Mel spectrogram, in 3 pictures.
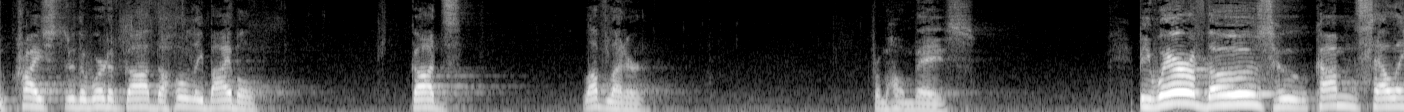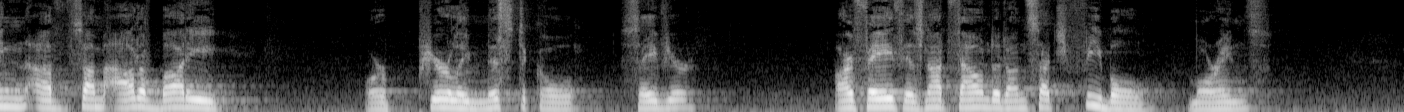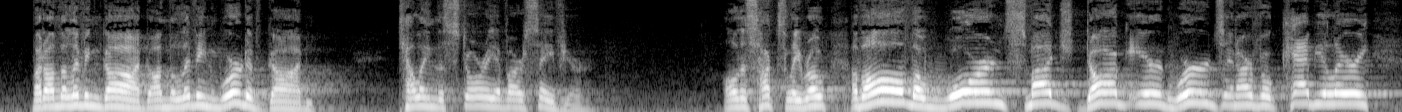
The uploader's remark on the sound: Message delivered during the Tradional Worship service.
